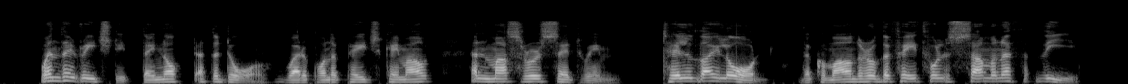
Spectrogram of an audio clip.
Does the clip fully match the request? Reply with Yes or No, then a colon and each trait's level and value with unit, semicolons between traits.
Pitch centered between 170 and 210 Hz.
No: low, 125 Hz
